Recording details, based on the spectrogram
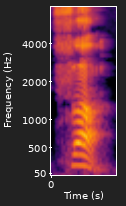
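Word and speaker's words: ف: After that, letter alphabet fa. So method for pronouncing fa is when the when the inner center of the bottom lip touches the edge of the upper incisor.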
